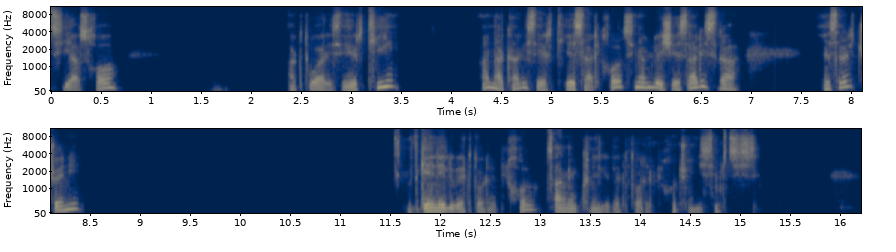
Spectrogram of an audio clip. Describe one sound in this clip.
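A man speaks calmly in bursts, close to a microphone.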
